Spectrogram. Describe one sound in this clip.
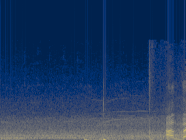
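A football is struck with a thud.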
